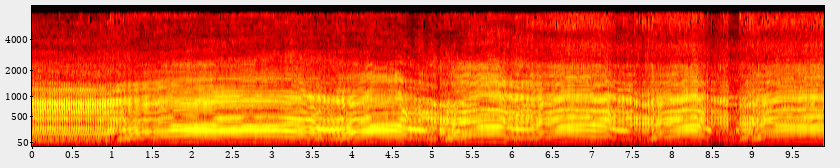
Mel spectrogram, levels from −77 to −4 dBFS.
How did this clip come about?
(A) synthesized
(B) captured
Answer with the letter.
B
